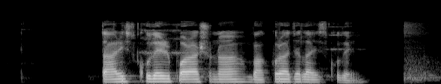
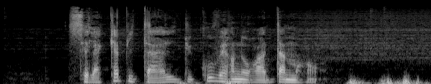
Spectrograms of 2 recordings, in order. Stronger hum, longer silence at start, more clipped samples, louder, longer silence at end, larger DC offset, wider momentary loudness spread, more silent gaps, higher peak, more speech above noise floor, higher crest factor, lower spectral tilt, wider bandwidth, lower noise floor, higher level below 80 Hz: neither; first, 1 s vs 0.7 s; neither; first, -19 LUFS vs -23 LUFS; first, 0.2 s vs 0 s; neither; about the same, 12 LU vs 12 LU; neither; about the same, -2 dBFS vs -2 dBFS; first, 61 dB vs 35 dB; about the same, 18 dB vs 22 dB; about the same, -5 dB/octave vs -4 dB/octave; second, 8 kHz vs 16 kHz; first, -80 dBFS vs -57 dBFS; second, -54 dBFS vs -36 dBFS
